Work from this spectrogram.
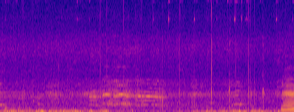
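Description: Chickens cluck and a rooster crows in the background of an outdoor yard in the Philippines while people talk over them.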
